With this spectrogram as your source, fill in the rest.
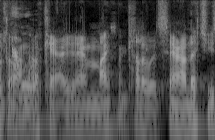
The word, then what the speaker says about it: Michalowicz: So you were practicing the pronunciation. So the author, which is Mike Michalowicz. well done. Michalowicz. Okay. Yeah, Mike McCallowitz.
